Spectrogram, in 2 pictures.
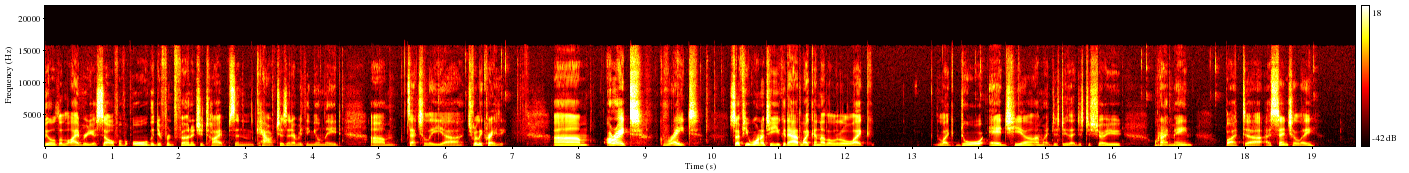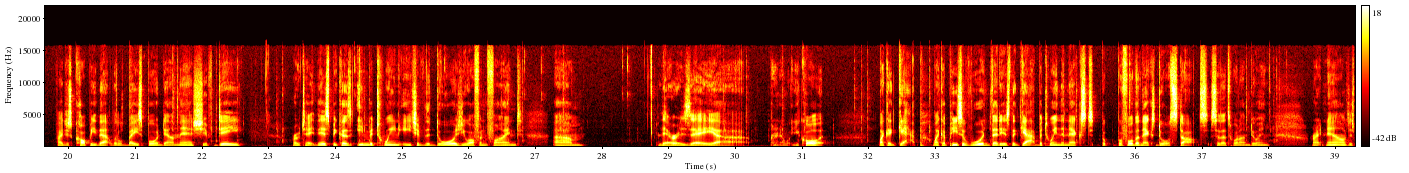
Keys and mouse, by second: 3.2 a, 6.2-8.8 middle drag, 8.8 z, 9.3 a, 10.1 z, 13.9-16.3 drag, 15.0 g, 16.6 z, 17.4-20.1 drag, 20.7 shift+d, 22.1 KP_7, 22.4 KP_5, 23.0 r, 24.3 g, 26.2 Tab, 26.5 a, 26.6 b, 27.2 g, 29.6 KP_1, 30.0 z, 30.5 Tab, 30.8 z, 32.7 g, 34.8 g, 36.0 Tab, 36.8 click, 37.9 g, 38.5 middle click.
